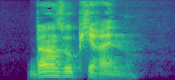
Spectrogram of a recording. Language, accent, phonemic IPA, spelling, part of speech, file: French, France, /bɛ̃.zɔ.pi.ʁɛn/, benzopyrène, noun, LL-Q150 (fra)-benzopyrène.wav
- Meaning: benzopyrene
